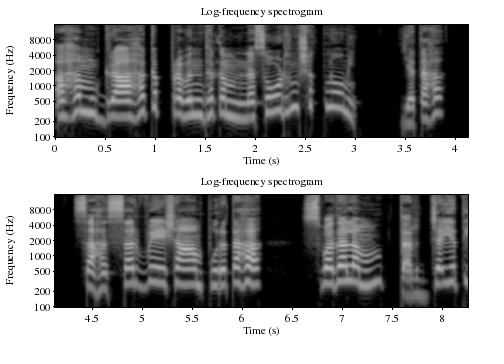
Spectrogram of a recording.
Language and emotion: Sanskrit, disgusted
